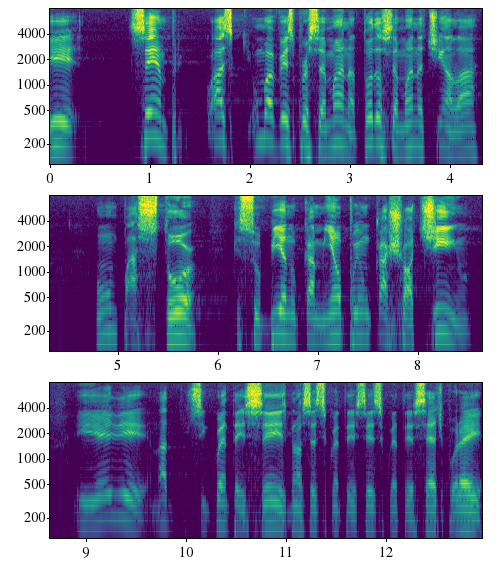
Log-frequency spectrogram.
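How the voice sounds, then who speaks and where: An ordinary speaking voice from a man, fairly high in pitch, with lively intonation at a moderate pace, on a very clean recording with a silent background. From Bauru, São Paulo state, Brazil. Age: 60s. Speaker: pastor. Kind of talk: sermon.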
